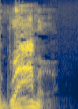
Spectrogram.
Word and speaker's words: grammar: 我痛恨，本来是 hate, 加了个 D, 就变成过去时，讲了我当时，我痛恨英语，或是英文的语法 ,grammar, 不要念成 grammar, 叫 grammar.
